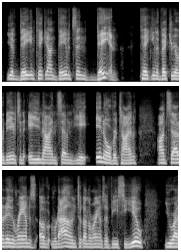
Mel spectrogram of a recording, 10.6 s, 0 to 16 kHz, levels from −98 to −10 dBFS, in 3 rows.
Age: 20-39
